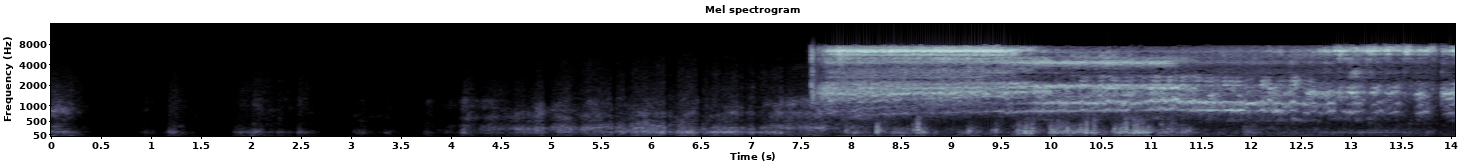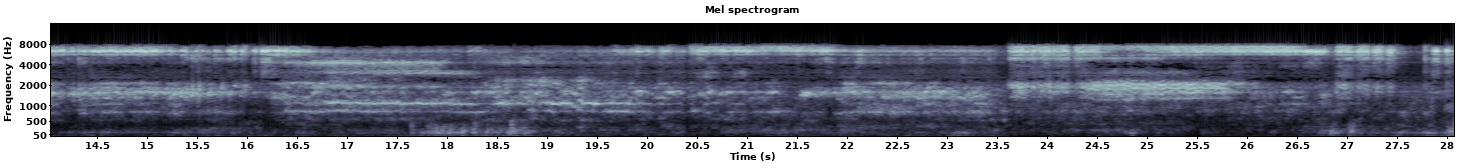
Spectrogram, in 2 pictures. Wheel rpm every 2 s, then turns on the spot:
0, 0, 0, 10, 60, 70, 60, 70, 70, 70, 70, 70, 70, 70.
none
